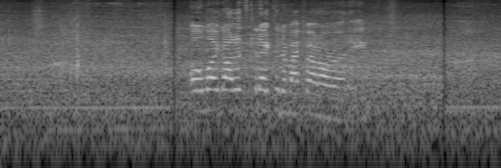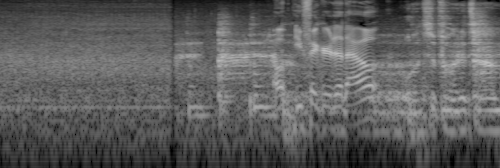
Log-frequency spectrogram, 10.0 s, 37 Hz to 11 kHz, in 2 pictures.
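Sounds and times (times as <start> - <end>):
car engine idling: 0.0 - 8.5.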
